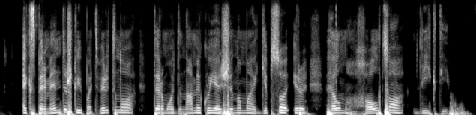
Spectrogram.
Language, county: Lithuanian, Vilnius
